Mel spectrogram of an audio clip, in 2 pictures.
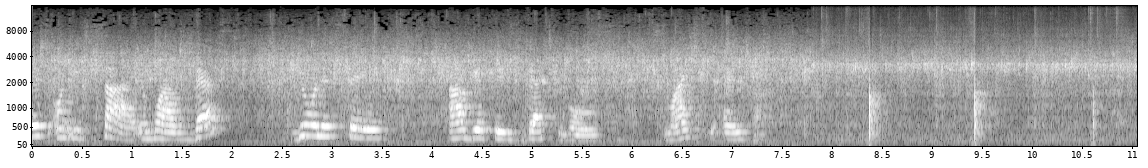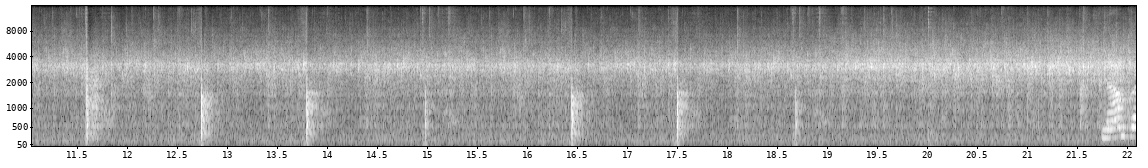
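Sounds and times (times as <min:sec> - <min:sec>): chicken sizzling in oil: 0:00.0 - 0:22.0
knife chopping on cutting board: 0:08.3 - 0:08.6, 0:09.4 - 0:09.8, 0:10.6 - 0:12.0, 0:12.6 - 0:13.1, 0:13.7 - 0:14.1, 0:14.9 - 0:15.4, 0:16.4 - 0:16.8, 0:17.4 - 0:17.8, 0:18.6 - 0:19.0.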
